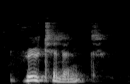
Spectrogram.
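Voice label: "rutilant", British English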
